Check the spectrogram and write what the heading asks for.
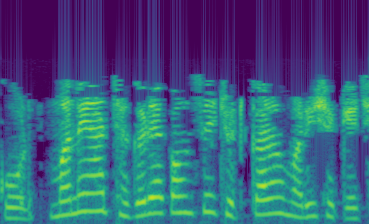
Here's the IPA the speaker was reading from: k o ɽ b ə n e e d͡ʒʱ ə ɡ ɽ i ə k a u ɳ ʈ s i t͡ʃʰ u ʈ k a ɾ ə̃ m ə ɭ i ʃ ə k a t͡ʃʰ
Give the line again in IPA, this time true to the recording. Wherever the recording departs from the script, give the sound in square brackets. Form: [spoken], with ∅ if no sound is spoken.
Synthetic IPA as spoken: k o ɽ [m] ə n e [a] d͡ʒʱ ə ɡ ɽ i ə k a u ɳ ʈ s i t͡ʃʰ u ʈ k a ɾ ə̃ m ə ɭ i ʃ ə k [e] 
